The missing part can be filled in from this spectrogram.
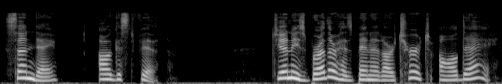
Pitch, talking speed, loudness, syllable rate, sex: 235 Hz, 130 wpm, -17 LUFS, 4.9 syllables/s, female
